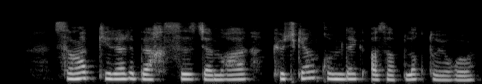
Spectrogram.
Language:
Uyghur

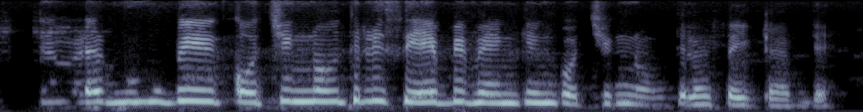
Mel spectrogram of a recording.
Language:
Odia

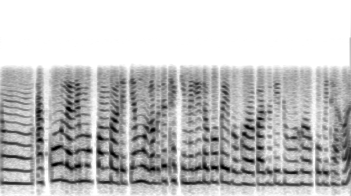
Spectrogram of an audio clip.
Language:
Assamese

